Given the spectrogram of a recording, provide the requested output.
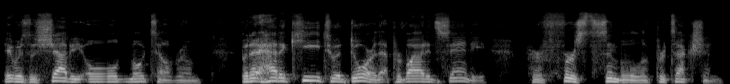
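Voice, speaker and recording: A calm senior angel in a radio play , acted by a man, with a husky, medium-pitched voice. He explains patiently and instructively, like an overseer briefing his junior. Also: normal speed. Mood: patient, explaining. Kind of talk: old-time radio play parody, read from script.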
